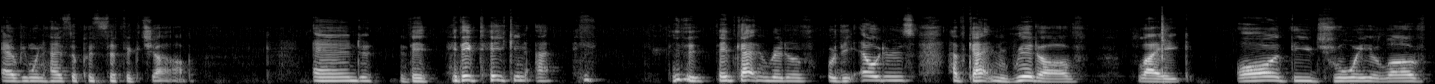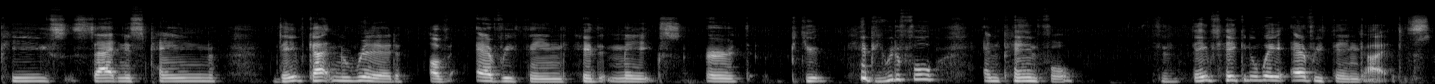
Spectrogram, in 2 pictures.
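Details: Adult man with a self-reported speech impediment causing stuttering and tripping over words, speaking on a live stream; audible repetitions; stuttering.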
